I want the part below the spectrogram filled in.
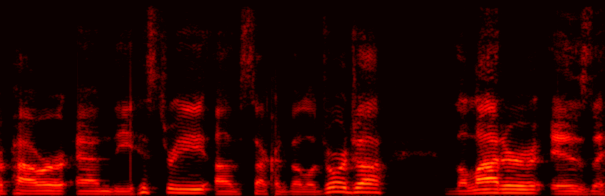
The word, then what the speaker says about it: Saqartvelo: From the history of Sacramento, Georgia. I don't know how to say that. – You said it right.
